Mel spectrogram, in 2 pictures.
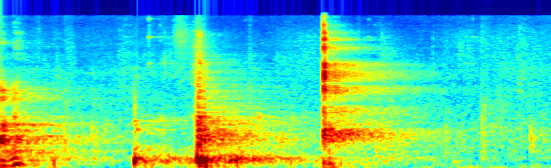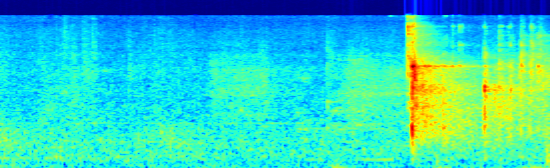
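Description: A microphone thumps as a man handles it.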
